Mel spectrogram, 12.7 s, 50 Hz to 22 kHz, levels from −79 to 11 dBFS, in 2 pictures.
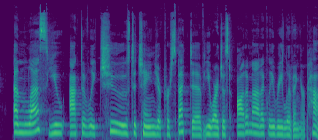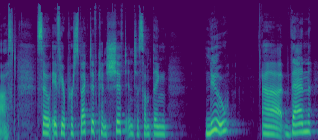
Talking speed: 125 wpm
